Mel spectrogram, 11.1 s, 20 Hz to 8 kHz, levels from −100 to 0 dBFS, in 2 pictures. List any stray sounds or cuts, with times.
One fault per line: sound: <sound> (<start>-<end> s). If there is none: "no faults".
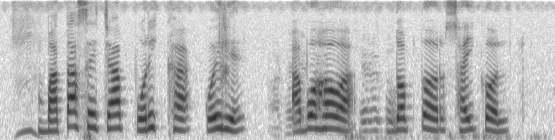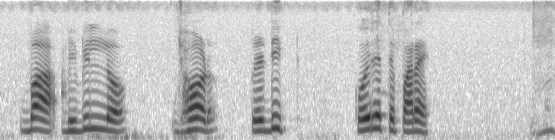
no faults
